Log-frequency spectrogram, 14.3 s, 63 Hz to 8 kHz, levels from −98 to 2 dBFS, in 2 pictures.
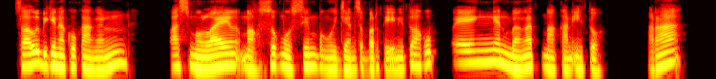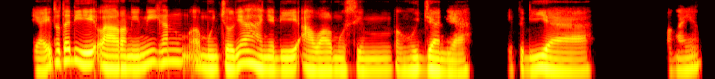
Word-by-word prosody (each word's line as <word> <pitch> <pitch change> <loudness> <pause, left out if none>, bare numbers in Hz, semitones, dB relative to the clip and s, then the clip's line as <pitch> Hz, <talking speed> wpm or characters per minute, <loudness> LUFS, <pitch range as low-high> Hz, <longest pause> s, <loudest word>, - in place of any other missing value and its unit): selalu 150 +2 +3
bikin 150 -2 +4
aku 135 0 -3
kangen. 130 +8 0 0.4
Pas 145 0 -3
mulai 135 +4 +5
masuk 125 +6 -2
musim 140 +1 -1
penghujan 120 -2 -2
seperti 115 -1 -3
ini 115 - -3
tuh, - - -2
aku 170 +2 -1 0.2
pengen 180 0 +1
banget 130 +2 +2
makan 120 -3 -3
itu 115 -2 -3 0.5
karena, - - +2 0.7
ya 115 -1 -2
itu - - -2
tadi, 190 -5 +5
laron 130 -1 +4
ini 160 +8 0
kan, 185 +2 -1 0.2
eee, - - -4
munculnya 130 +7 +2
hanya 120 -3 +2
di 115 +1 +2
awal 115 -3 0
musim 115 0 -4
penghujan 115 0 0
ya, 100 +1 -3 0.4
itu 115 - -9
dia, 110 -3 0 0.8
makanya 115 +6 -7
125 Hz, 145 wpm, -24 LUFS, 115-145 Hz, 0.8 s, mulai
